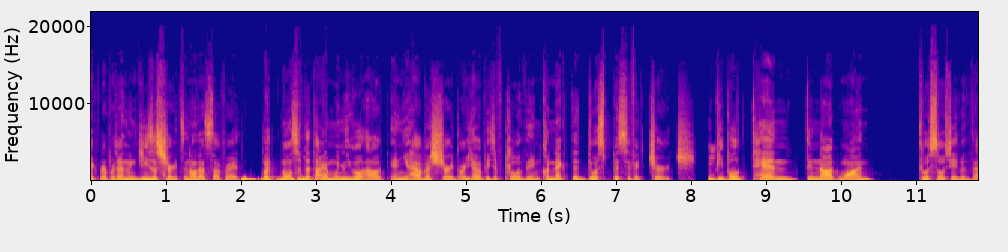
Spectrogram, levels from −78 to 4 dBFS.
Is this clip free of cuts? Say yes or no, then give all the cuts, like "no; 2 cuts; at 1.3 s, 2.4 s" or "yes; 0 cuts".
no; 1 cut; at 8.3 s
